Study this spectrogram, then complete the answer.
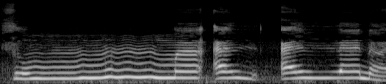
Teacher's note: Okey, huruf zal ada 2, maka kita baca njut, dan huruf zal ni makhrajnya di hujung lidah. Jadi kita kena keluarkan hujung lidah kita Summa azana, lembut saja.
